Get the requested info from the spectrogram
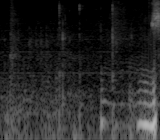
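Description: Low background hiss and hum from the recording microphone, with a few faint clicks. A man's voice starts near the end.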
